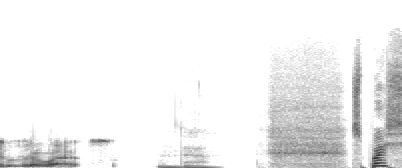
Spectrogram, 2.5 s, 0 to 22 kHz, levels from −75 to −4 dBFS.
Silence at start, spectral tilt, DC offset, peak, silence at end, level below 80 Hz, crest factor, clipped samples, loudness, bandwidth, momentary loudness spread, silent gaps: 0 s; -3.5 dB/octave; under 0.1%; -8 dBFS; 0 s; -72 dBFS; 22 dB; under 0.1%; -30 LUFS; 18 kHz; 17 LU; none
